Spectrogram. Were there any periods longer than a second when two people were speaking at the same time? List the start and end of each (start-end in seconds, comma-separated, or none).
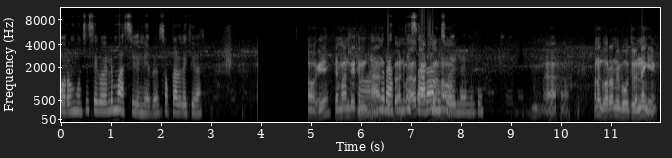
6.0-7.8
